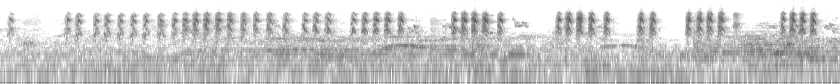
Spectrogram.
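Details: Pet myna delivering long chains of fast, sharp chirps, pulsing evenly for several seconds before breaking into shorter bursts, with faint low whistles and room noise behind.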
